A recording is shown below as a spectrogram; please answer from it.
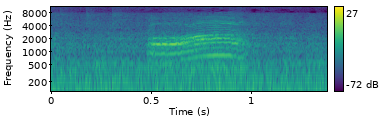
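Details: A cat meowing to be let out the door: one short, harmonic-rich meow, slightly rising then falling, in a quiet indoor setting.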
